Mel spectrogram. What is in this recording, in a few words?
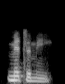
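"metamere", English, Indian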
